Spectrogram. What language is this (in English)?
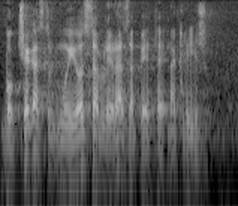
Croatian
